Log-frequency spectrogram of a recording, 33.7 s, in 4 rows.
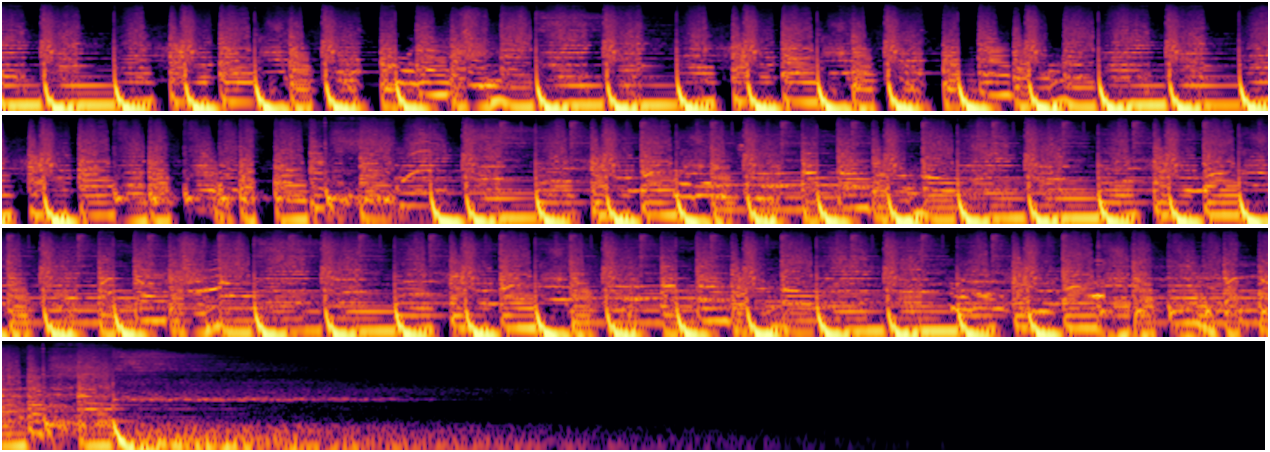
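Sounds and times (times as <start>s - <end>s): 
electronic dance music: 0.0s - 26.6s.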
